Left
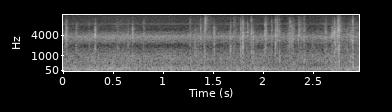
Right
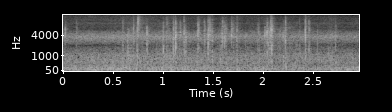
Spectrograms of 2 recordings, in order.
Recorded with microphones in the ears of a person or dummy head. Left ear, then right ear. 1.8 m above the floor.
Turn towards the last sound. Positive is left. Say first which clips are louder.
# left 1 dB
turn(degrees=-5)  # may be behind; listen again after turning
